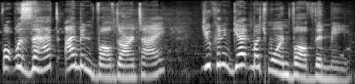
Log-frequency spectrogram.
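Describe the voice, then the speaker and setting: A woman voicing a gentle, coy elderly nun with a sweet, polite and slightly sly manner, her voice a little congested and hoarse. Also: fairly high pitch, sing-song, fairly quick, voice pushed up.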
